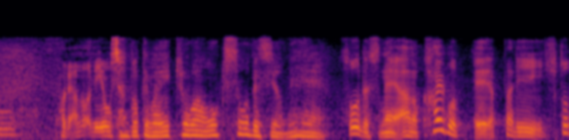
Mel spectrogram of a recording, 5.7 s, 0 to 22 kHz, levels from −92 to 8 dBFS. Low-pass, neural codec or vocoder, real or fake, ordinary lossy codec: 7.2 kHz; codec, 44.1 kHz, 3.4 kbps, Pupu-Codec; fake; Opus, 32 kbps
